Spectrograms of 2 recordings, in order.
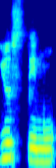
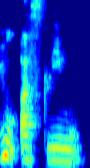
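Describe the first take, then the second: First: The glottal stop is dropped, giving three syllables. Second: The word keeps a glottal stop, giving four syllables. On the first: The speaker calls it right. "you just say yuslimu" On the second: The speaker calls it wrong. "you do not say you aslimu"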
